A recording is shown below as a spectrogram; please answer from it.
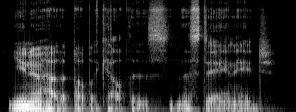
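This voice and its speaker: A man playing a dominant, possessive vampire doctor in an ASMR roleplay, intimate and teasing with a smooth menace. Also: quick pace, natural voice. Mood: polite, coy. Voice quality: very deep, gravelly.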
